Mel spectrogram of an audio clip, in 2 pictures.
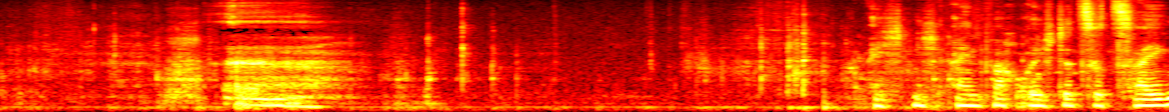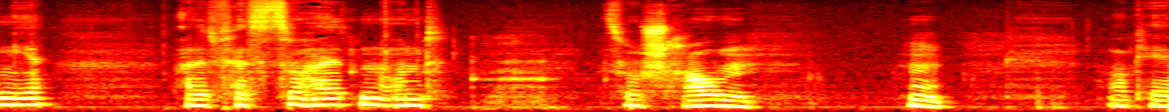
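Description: A small screwdriver turns a screw with faint scraping.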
